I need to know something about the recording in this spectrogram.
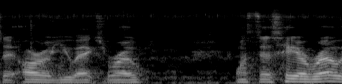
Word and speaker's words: roux: Me and my boo-boo cooking gumbo tonight, and the first step is making the roux. I think that's how you pronounce it. R-O-U-X, roux.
